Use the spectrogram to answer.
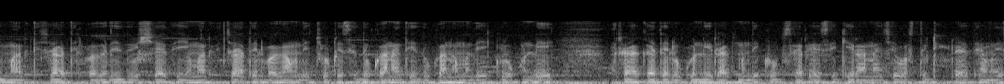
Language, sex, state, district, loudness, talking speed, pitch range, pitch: Marathi, male, Maharashtra, Pune, -22 LUFS, 185 wpm, 95-100 Hz, 100 Hz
